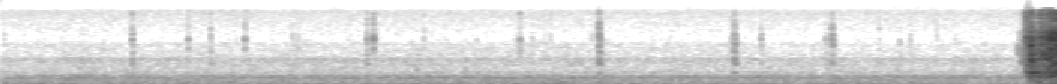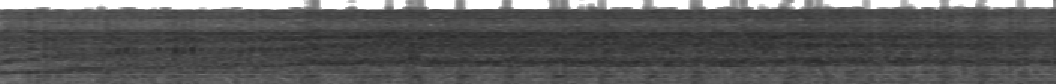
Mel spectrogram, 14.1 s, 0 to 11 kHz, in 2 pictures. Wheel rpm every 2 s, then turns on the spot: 0, 0, 0, 40, 170, 210, 220.
none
